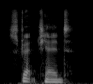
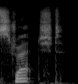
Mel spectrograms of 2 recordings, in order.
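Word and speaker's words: stretchèd: I'm saying stretched because it's got a little accent above the E, and I like to pronounce that ed, stretched. Now, I know some people would just go with stretched, each to their own, but I like to add a bit of flair in there.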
